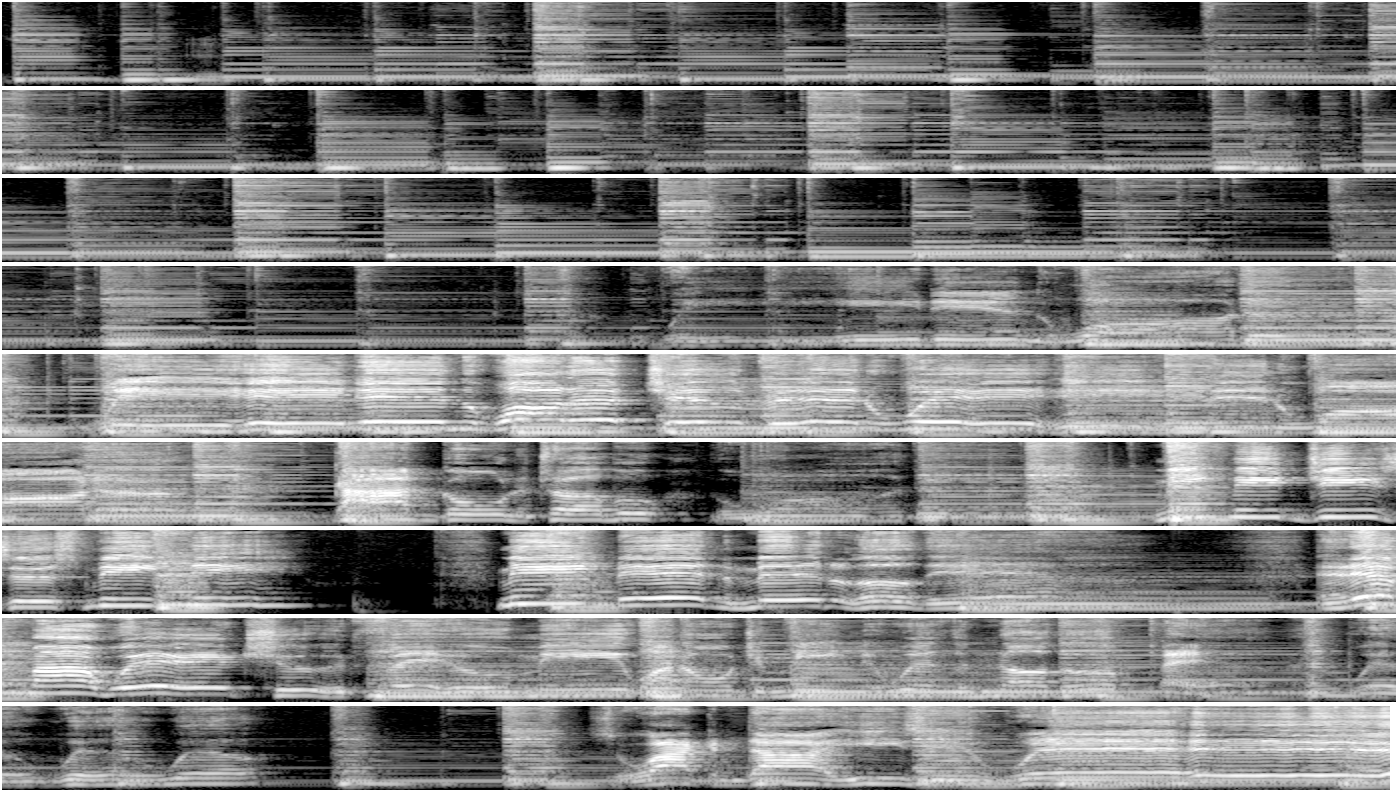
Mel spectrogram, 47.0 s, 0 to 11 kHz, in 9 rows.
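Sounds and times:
acoustic guitar strumming: 0.0s - 47.0s
man singing: 18.0s - 43.0s, 44.0s - 47.0s.

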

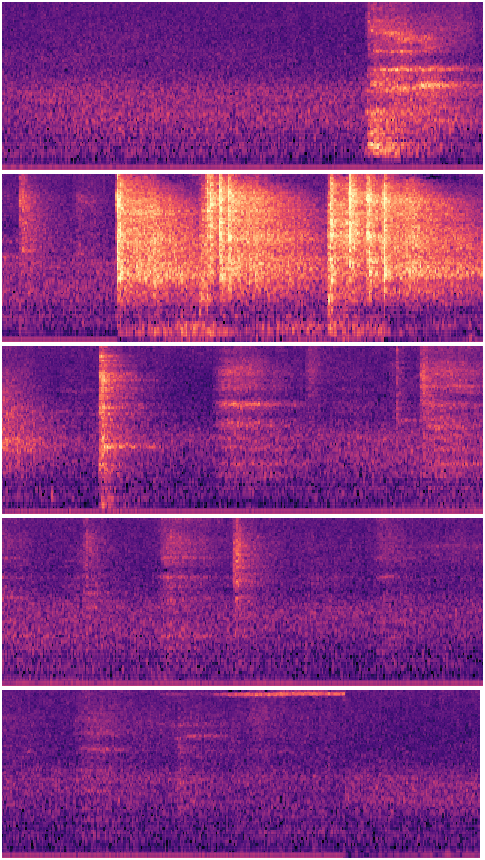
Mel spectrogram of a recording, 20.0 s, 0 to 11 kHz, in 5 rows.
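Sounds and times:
weights rattling: 4.2s - 9.7s
dumbbells clanking on metal rack: 4.2s - 10.3s.

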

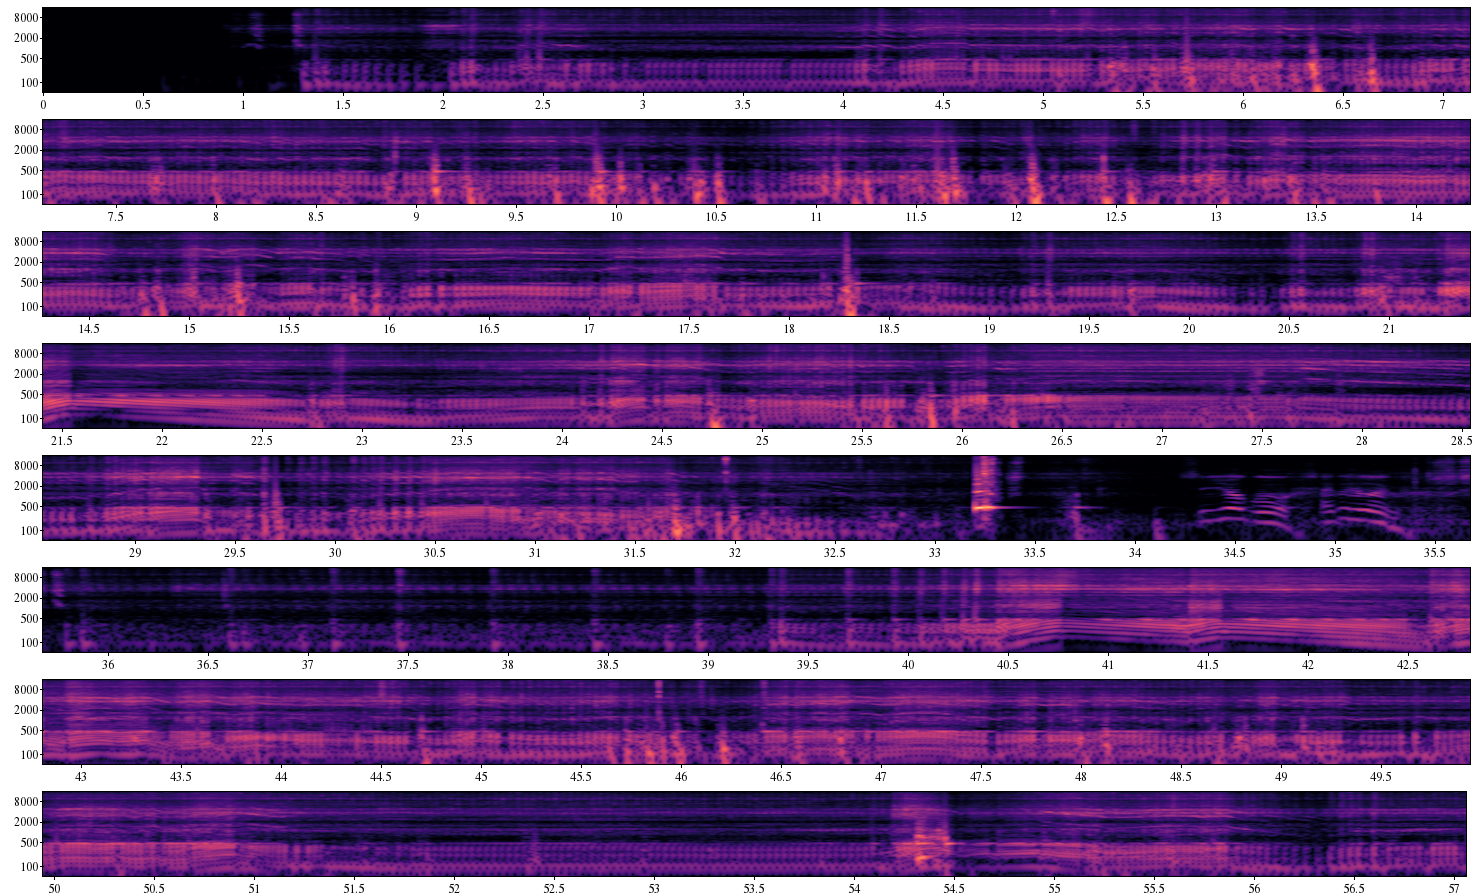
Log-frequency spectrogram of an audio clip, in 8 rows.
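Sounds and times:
dirt bike engine running: 1.1s - 34.1s, 35.4s - 57.0s
knocks and clatter over rocks: 5.1s - 13.8s, 14.6s - 16.4s, 17.4s - 19.9s, 24.2s - 27.7s, 29.1s - 32.3s, 43.7s - 50.0s, 54.1s - 54.7s.

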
